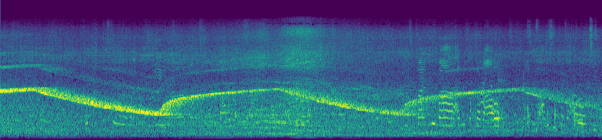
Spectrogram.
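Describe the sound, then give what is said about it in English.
An emergency vehicle siren wails in slow, sweeping rises and falls, loud and steady throughout over a wash of street noise, completing about three full cycles. “Oh, I think we should record the siren first.”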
